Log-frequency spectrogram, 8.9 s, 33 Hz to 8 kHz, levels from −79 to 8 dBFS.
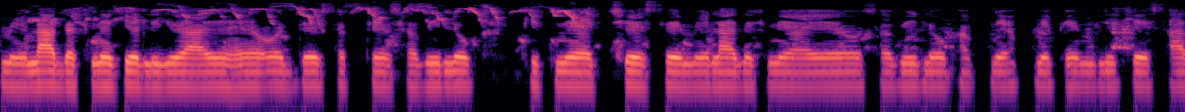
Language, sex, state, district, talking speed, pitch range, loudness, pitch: Hindi, male, Bihar, Araria, 175 wpm, 115-120 Hz, -19 LUFS, 120 Hz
